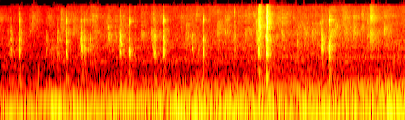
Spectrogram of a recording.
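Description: Quick, irregular clicking of a computer keyboard as a layer is renamed in Illustrator, close and fairly loud over a low steady hum.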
